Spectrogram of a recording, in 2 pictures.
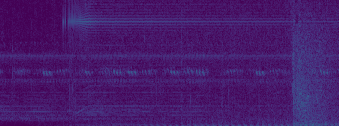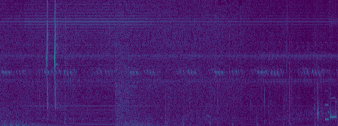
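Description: A helicopter engine hums with rotor blades chopping nearby.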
